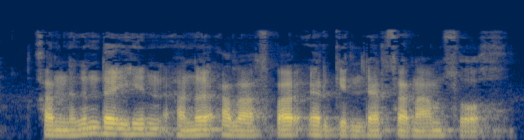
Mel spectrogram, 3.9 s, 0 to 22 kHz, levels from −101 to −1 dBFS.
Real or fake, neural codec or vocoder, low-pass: real; none; 9.9 kHz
